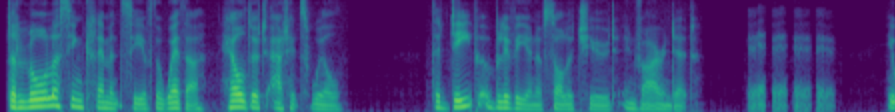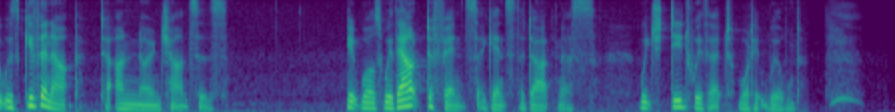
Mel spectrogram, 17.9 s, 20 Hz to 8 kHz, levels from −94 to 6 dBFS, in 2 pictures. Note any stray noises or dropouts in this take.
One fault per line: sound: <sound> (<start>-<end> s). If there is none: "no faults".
sound: laugh (7.5-8.3 s)
sound: breath (17.2-17.6 s)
